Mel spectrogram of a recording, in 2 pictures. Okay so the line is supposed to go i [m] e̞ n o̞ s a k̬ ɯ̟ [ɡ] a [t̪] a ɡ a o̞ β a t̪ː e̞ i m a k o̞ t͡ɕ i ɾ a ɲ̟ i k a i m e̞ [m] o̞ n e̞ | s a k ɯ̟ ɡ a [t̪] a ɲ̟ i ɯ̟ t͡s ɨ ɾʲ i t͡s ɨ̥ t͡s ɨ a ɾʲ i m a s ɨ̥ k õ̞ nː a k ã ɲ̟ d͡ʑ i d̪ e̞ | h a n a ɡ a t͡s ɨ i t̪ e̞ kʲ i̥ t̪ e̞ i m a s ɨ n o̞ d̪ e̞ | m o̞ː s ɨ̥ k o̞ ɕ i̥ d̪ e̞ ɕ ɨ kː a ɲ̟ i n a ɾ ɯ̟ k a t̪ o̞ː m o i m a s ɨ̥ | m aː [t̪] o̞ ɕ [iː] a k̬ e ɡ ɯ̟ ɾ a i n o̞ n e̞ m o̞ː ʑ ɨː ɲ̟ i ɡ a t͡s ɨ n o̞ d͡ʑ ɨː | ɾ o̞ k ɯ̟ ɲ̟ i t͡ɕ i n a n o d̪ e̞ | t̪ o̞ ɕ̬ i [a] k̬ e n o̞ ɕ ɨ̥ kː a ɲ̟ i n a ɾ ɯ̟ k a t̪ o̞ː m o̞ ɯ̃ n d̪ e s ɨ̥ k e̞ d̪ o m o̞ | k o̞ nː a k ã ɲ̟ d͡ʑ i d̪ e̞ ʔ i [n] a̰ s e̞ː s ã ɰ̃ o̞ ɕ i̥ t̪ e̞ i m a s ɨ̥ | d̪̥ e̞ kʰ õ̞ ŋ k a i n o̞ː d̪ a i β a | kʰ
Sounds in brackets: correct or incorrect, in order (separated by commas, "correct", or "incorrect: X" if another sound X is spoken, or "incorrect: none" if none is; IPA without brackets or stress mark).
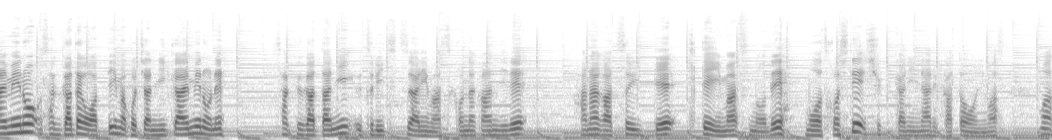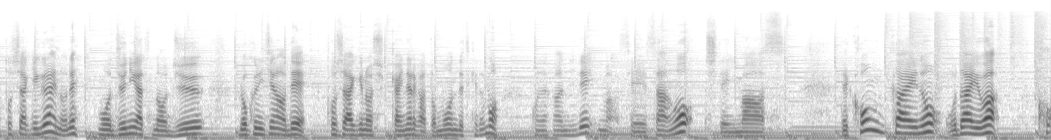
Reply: correct, correct, correct, incorrect: n, correct, correct, incorrect: i, correct, incorrect: m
